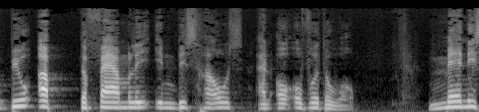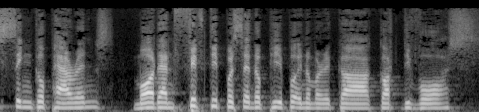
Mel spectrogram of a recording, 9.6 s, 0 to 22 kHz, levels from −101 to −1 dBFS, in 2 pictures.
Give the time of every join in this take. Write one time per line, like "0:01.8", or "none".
0:04.1
0:06.0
